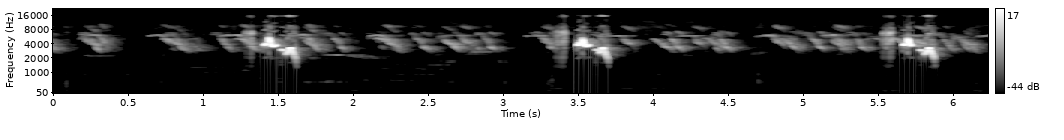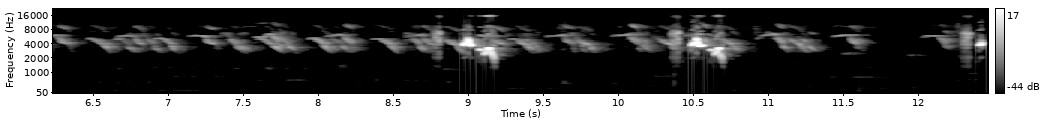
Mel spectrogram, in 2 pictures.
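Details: A prinia gives loud, high, sharp double notes about every two seconds over thin, rapid chirping and ticking; the recording is used to stimulate other prinias to sing.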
